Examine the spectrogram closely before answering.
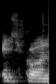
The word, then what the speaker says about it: Corne: It's Corne. So- It's not, well, for you Anglo-Saxons, it's probably corny.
